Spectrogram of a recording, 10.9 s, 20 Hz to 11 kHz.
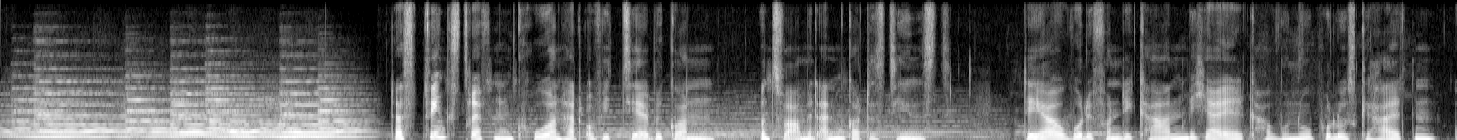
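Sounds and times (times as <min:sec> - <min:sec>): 
church bells ringing to open a Pentecost gathering at a former village: 0:00.0 - 0:02.9, 0:03.5 - 0:08.1
speech: 0:03.0 - 0:10.9.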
